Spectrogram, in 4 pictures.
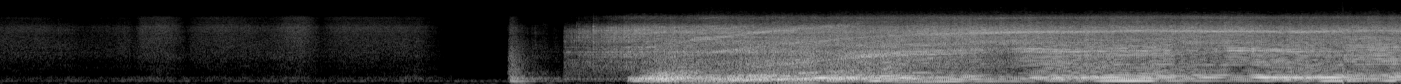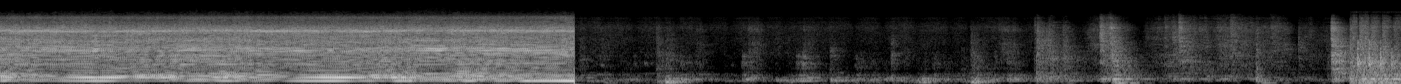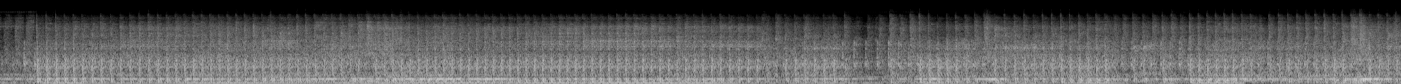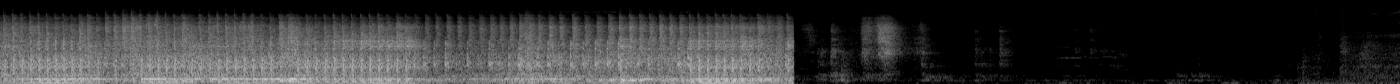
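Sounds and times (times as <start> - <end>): power hammer pounding sheet steel: 5.9 - 19.8, 27.5 - 50.0.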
